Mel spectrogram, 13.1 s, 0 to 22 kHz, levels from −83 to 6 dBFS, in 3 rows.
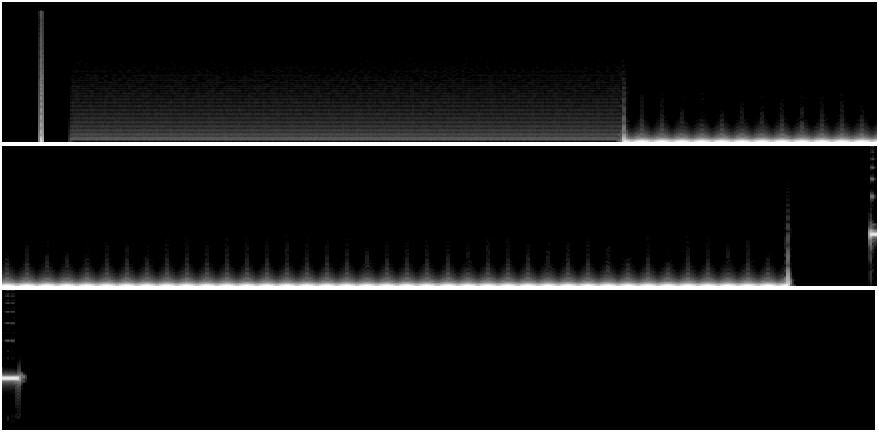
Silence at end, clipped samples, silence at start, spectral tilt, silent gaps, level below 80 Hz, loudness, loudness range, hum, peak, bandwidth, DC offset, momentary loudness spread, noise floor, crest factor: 4.3 s; 0.2%; 3.1 s; -6 dB/octave; 8.34-8.70 s; -24 dBFS; -12 LUFS; 22 LU; none; 0 dBFS; 1.9 kHz; under 0.1%; 27 LU; -53 dBFS; 8 dB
